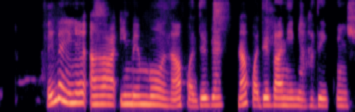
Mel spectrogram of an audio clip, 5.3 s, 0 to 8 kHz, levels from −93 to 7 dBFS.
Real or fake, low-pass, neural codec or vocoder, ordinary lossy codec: fake; none; codec, 16 kHz, 2 kbps, X-Codec, HuBERT features, trained on balanced general audio; none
